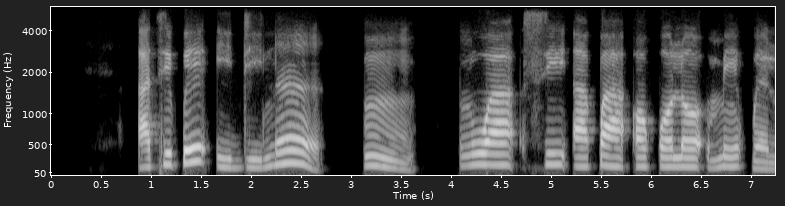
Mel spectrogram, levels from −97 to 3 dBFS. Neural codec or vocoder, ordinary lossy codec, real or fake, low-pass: none; Opus, 32 kbps; real; 5.4 kHz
